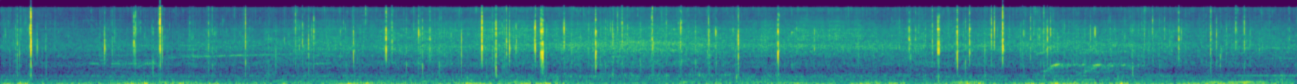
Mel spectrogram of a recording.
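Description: Heavy rain pouring, with drops striking the camera as frequent sharp ticks over a steady hiss and a low rumble. A siren starts to wail faintly near the end.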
